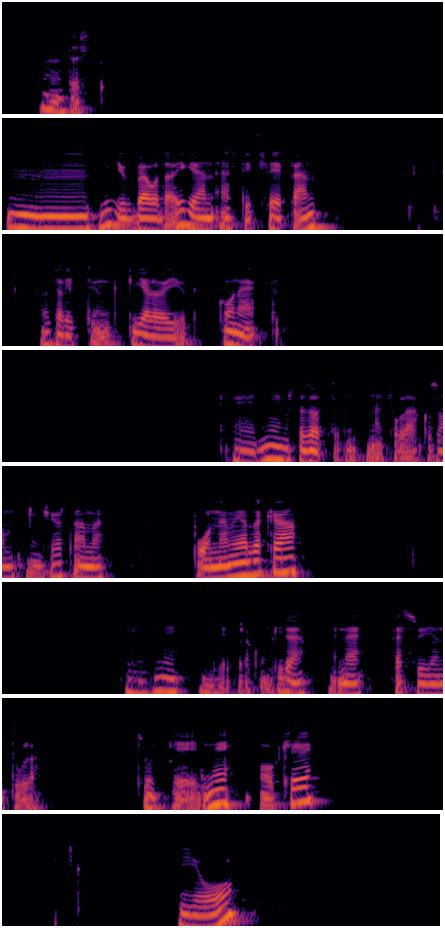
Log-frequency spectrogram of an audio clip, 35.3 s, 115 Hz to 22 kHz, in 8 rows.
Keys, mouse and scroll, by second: 0.1-0.7 click, 0.9 ctrl+z, 1.4-5.1 drag, 6.2 shift+click, 8.7 ctrl+scroll up 1, 9.6 shift+click, 10.9 click, 12.2 right click, 12.8-15.5 drag, 16.7 scroll down 1, 17.6 alt+middle click, 18.1 click, 18.7 shift+click, 19.7 click, 21.8 right click, 22.6-24.8 drag, 27.8 F4, 28.1 scroll down 1, 28.4-33.1 alt+middle drag, 33.4 click, 34.8 F4.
